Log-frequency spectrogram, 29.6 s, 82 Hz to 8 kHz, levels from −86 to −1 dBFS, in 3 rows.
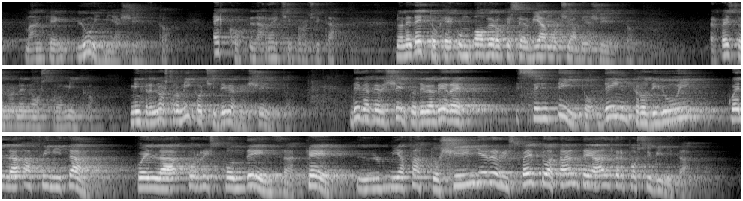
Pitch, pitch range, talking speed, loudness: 190 Hz, 155-225 Hz, 115 wpm, -21 LUFS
